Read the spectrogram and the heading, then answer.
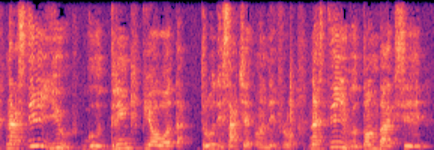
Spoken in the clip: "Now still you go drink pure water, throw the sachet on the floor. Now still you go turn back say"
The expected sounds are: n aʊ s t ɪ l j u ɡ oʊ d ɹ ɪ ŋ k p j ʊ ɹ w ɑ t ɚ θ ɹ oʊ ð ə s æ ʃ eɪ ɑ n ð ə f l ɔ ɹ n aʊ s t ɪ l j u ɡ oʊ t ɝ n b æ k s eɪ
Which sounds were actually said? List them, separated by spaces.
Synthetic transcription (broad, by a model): n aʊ s t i l j u ɡ oʊ d ɹ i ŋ k p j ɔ w ɑ t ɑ t ɹ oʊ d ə s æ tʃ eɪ ɑ n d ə f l ɔ n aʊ s t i l j u ɡ oʊ t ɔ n b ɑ k s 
